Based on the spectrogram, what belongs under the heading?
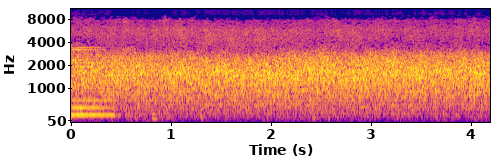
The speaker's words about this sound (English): Psalm 47, verse 1. Oh, clap your hands, all ye people. Shout unto God with the voice of triumph. The Almighty God has all the people to clap their hands. Well, you can go ahead and do that.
